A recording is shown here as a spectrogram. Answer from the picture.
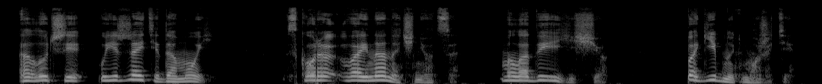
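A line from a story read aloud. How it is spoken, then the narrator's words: Old woman, heavy sigh. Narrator (Russian): Бабушка Маша снова тяжело вздохнула и сказала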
